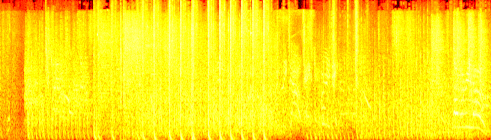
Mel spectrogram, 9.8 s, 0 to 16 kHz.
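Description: A braced pistol fires in Battlefield 2042 on PS5, a fast, evenly spaced string of loud shots in one sustained volley, then scattered battle noise continues.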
